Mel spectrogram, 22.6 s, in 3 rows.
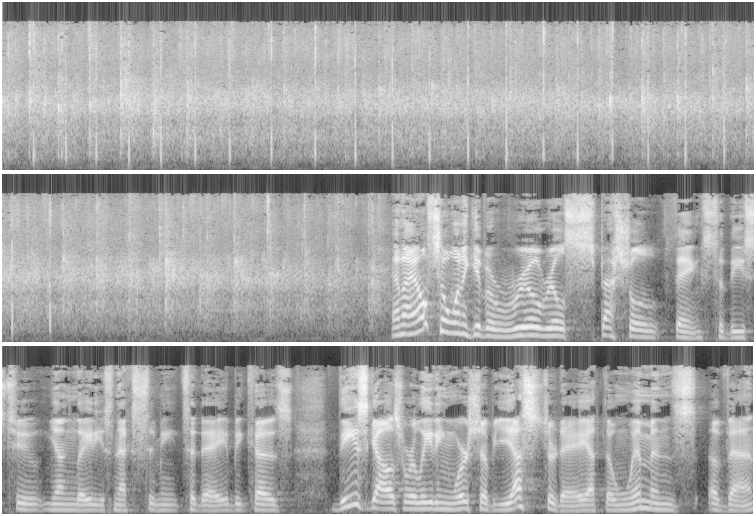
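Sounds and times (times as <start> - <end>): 
audience applauding: 0.0 - 11.8
speech: 11.4 - 22.5.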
